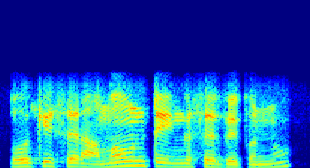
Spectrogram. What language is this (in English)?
Tamil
